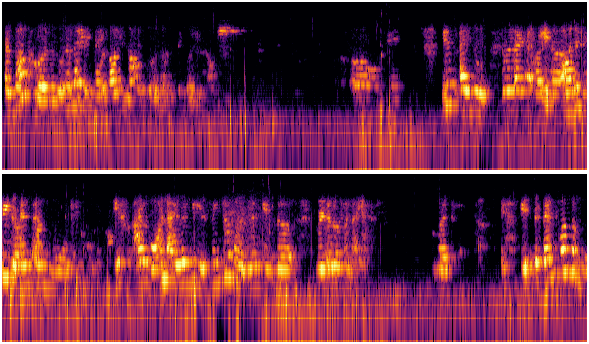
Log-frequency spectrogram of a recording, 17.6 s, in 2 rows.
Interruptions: present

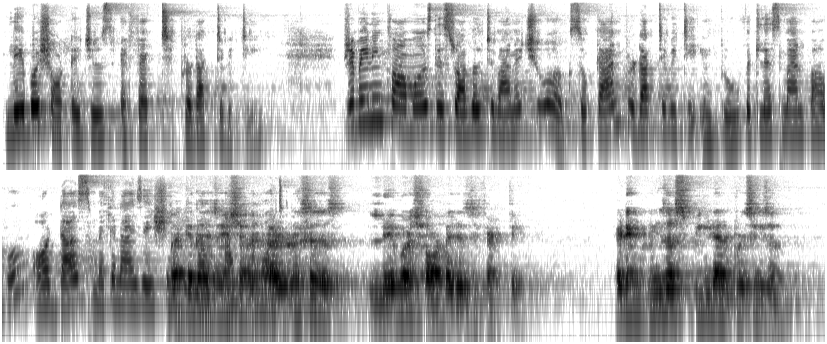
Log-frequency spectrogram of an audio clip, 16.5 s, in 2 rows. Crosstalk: present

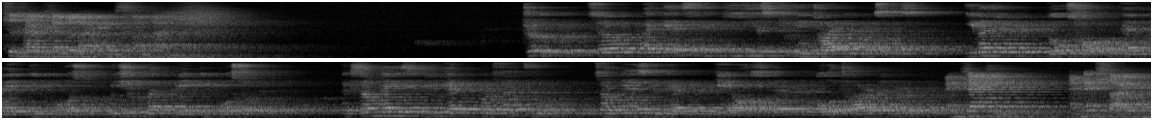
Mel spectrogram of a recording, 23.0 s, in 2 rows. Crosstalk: none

